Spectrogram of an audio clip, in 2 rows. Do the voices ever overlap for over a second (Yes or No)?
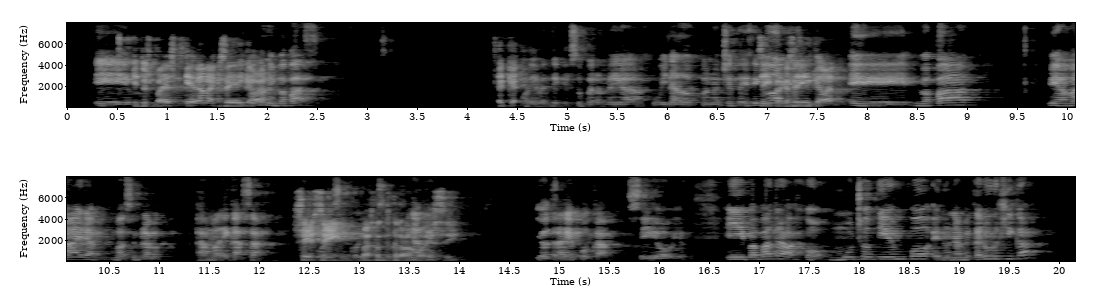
Yes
